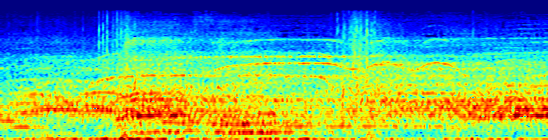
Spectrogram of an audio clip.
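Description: Live concert audience cheering, whooping and whistling as an acoustic song finishes, with the last guitar notes still ringing under it. The cheering swells about a second in.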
